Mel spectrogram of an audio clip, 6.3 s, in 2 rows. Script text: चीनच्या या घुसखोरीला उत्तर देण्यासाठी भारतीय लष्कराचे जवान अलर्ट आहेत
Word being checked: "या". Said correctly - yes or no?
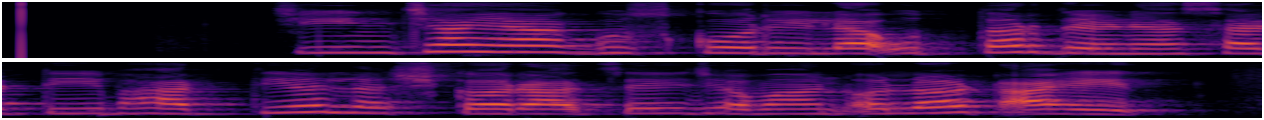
yes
